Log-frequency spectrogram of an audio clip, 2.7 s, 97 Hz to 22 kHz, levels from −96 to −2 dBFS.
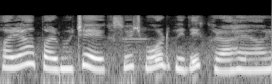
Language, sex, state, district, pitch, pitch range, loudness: Hindi, female, Himachal Pradesh, Shimla, 265 Hz, 245-290 Hz, -14 LUFS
